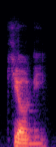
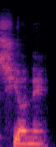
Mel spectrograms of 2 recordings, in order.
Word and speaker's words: Sione: and that whole family, they all call him Kioni. Um, yeah, mhm. Yeah. So it's important to pronounce it Sione, like how it's pronounced in yeah.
